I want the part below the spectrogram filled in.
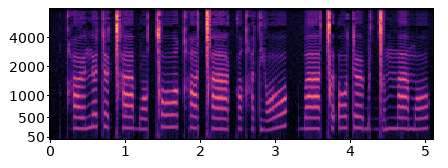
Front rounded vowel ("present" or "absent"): present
